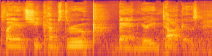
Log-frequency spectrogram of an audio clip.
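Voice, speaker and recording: A man with a medium pitch talks fairly quickly while noticeable background noise plays behind him. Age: 30s. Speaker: podcast host. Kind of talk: casual monologue. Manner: casual, with fillers.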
